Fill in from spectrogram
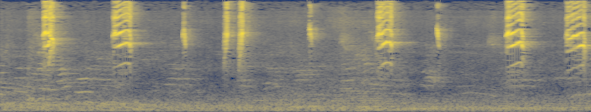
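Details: Fighting-style lure song of a long-tailed shrike, meant to set other shrikes singing: loud, harsh squawking notes with high sliding whistles, in irregular groups of one to three, over faint low rumble.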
